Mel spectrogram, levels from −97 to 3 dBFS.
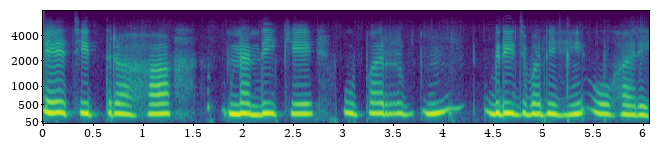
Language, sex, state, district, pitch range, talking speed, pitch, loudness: Chhattisgarhi, female, Chhattisgarh, Rajnandgaon, 255-275 Hz, 120 wpm, 265 Hz, -14 LUFS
